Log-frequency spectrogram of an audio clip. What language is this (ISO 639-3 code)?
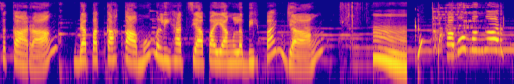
ind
